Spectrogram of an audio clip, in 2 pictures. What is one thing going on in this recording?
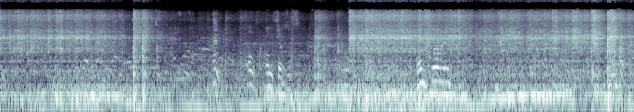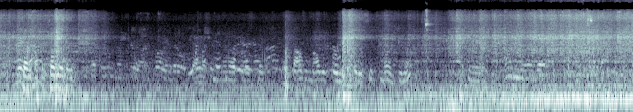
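A metal flatbed cart rattles as it rolls across a hard floor.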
